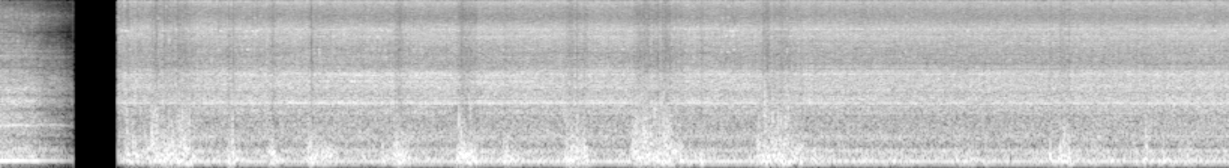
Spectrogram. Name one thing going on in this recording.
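A motor rickshaw engine hums and rattles steadily from inside the cab.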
